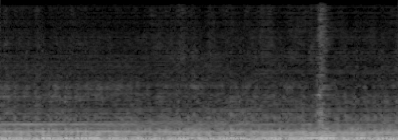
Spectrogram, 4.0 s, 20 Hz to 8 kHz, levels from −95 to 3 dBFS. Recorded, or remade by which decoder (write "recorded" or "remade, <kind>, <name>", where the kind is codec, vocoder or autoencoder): remade, vocoder, HiFi-GAN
